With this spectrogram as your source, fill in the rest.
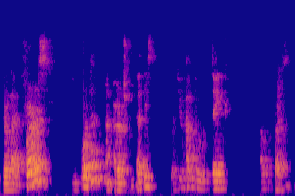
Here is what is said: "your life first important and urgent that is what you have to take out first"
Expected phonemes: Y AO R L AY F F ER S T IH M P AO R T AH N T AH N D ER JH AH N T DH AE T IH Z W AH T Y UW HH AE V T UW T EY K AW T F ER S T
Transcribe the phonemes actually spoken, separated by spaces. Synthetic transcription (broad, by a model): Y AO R L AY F F ER S T IH M P AO R T AH N T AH N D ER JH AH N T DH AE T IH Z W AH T Y UW HH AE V T UW T EY K AW T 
